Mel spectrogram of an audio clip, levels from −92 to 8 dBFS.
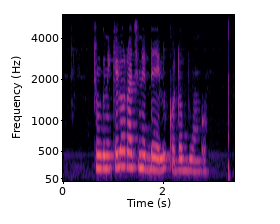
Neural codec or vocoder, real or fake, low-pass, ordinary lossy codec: none; real; 5.4 kHz; none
